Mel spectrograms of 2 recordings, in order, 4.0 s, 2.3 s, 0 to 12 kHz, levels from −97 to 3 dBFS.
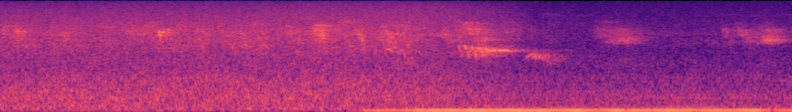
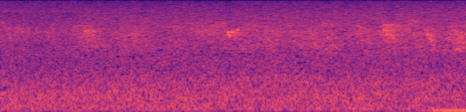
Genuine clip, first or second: second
